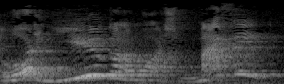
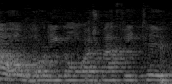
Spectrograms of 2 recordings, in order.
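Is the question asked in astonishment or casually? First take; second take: astonishment; casually. First: It is asked emphatically, in disbelief. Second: It is asked in a common, casual way.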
